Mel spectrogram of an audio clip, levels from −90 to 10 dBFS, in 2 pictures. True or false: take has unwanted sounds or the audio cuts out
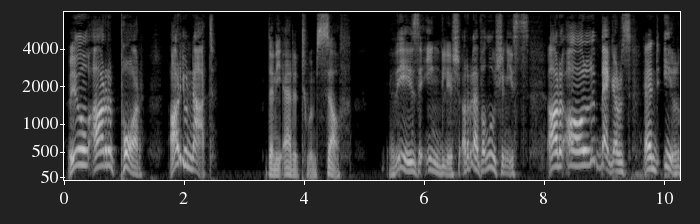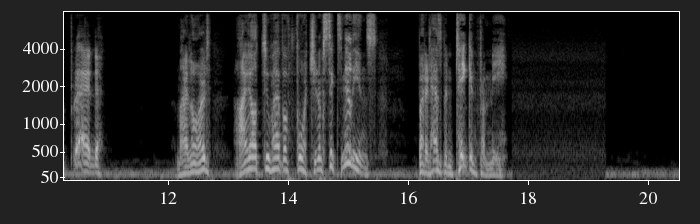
false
